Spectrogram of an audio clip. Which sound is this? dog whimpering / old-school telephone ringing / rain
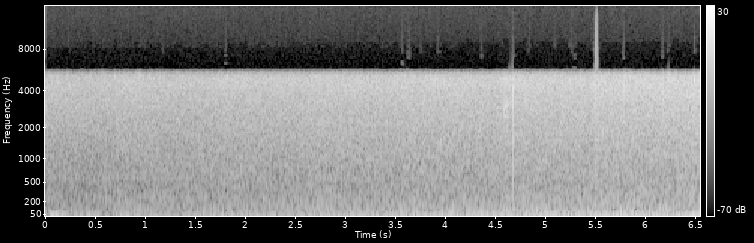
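rain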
